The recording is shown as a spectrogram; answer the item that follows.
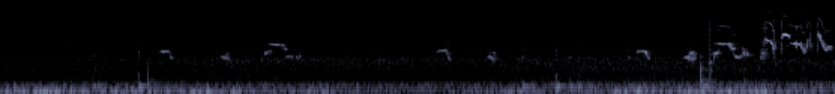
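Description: A bird calls faintly in the background, giving scattered short, high chirps over a steady low rumbling noise that get a little busier toward the end.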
